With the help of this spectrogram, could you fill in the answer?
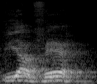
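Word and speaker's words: Yahweh: Porque quando Moisés apresentar, olha, Yahvé, que é a pronúncia mais aceita para o nome de Deus no Antigo Testamento, ou Jeová, ou Javé, tá bom?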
